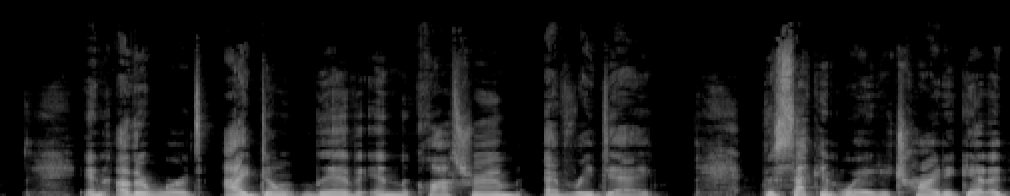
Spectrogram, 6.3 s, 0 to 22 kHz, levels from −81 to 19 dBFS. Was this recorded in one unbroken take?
no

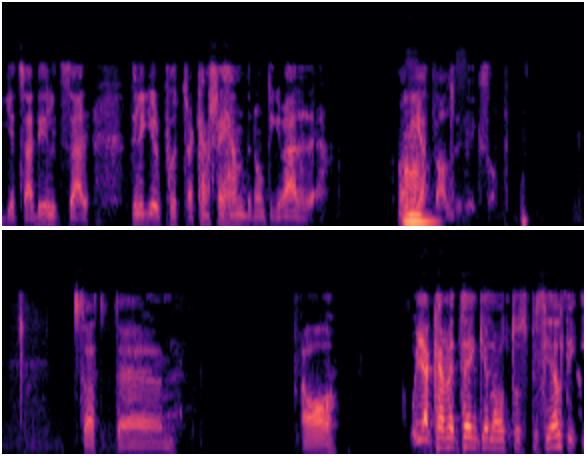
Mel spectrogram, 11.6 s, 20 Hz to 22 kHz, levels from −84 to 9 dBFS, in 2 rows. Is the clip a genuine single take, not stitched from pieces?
yes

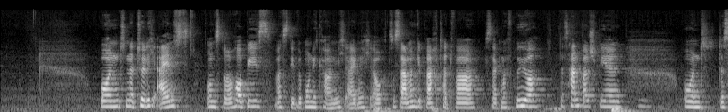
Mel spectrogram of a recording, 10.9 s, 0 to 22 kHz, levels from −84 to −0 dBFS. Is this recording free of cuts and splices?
yes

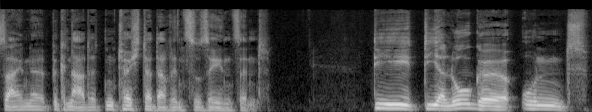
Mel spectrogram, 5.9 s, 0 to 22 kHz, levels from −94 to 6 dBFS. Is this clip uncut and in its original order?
yes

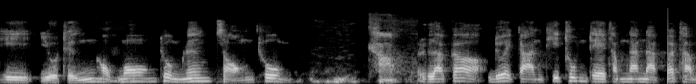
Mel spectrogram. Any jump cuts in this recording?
no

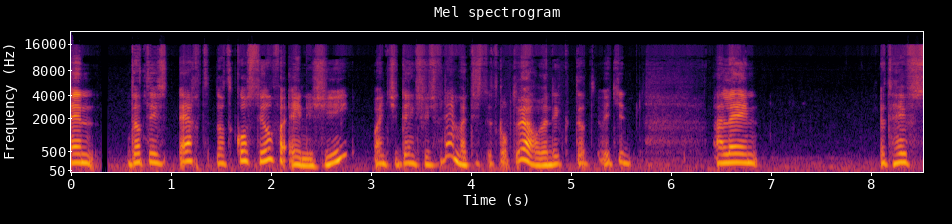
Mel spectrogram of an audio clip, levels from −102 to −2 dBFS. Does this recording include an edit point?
no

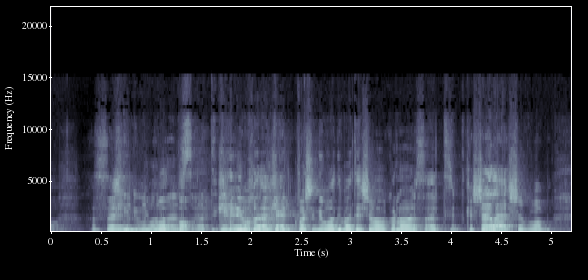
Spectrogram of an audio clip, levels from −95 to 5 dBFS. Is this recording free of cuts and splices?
yes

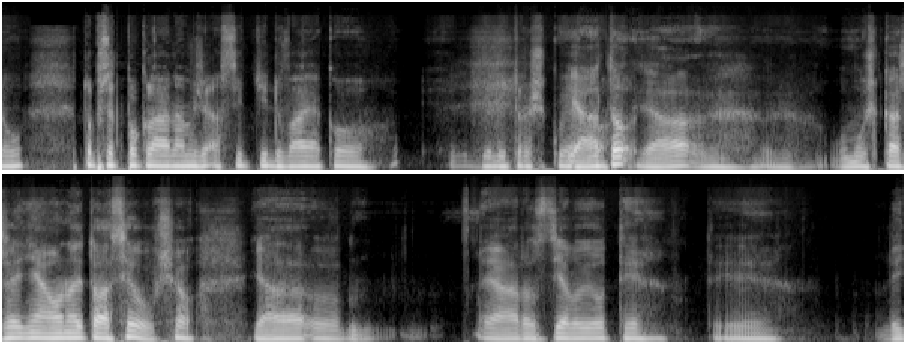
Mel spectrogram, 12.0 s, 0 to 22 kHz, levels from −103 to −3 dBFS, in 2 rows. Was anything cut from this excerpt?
yes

